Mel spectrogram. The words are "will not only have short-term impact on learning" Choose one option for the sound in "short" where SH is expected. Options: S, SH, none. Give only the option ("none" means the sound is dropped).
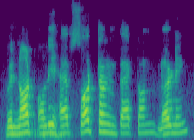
S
